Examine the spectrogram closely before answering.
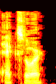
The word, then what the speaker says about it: XOR: an exor gate uh you see it is pronounced exor so this is basically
